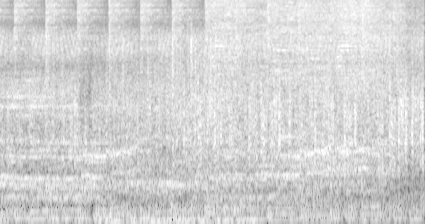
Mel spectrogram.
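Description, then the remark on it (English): A lawnmower engine running behind the person recording drones steadily throughout, a continuous low mechanical rumble with a faint buzzing texture and no breaks. “And unless I'm able to edit it out, you're gonna hear some of the lawnmower behind me.”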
